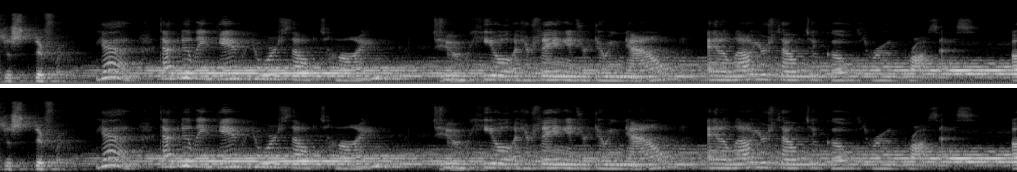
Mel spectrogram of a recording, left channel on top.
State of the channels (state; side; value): noise; left; hum, 24 dB below the sound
